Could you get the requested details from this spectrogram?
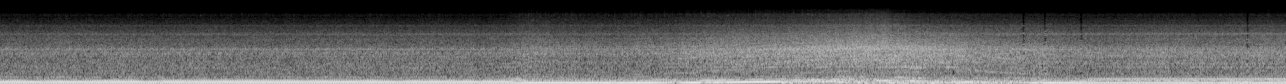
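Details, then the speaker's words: First start after replacing the fuel injectors with OEM-spec parts: it cranks right up and idles high briefly, then settles to a smooth, steady low idle with a clean rev, no stumble or fuel leaks, a normal start. "all right the injectors are in and she runs great so cranked right up it idled high for a little bit but then it just kind of scenes itself out"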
